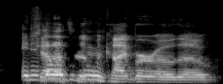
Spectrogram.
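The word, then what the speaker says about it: Boireau: And it's Burrow spelled like I wish they would have spelled Joe Burrow's name on when they did the the cinjunizing of his name. Yeah, this guy's name is spelled B O I R E A U.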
